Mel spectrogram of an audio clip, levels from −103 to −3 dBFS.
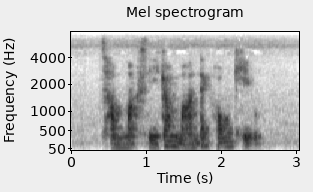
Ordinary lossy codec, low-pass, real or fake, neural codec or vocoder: AAC, 48 kbps; 7.2 kHz; real; none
